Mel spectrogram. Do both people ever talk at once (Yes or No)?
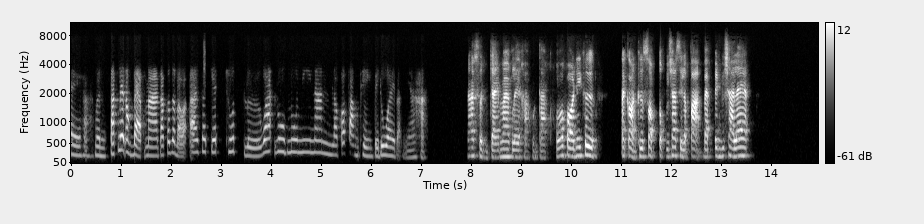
No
